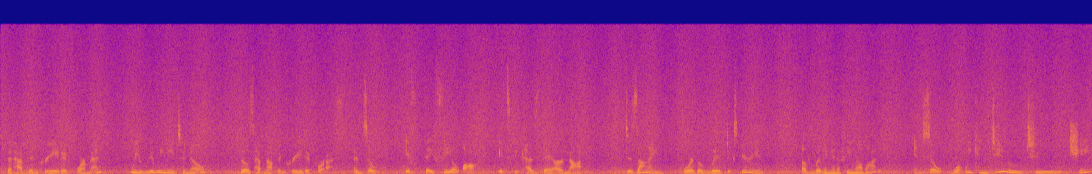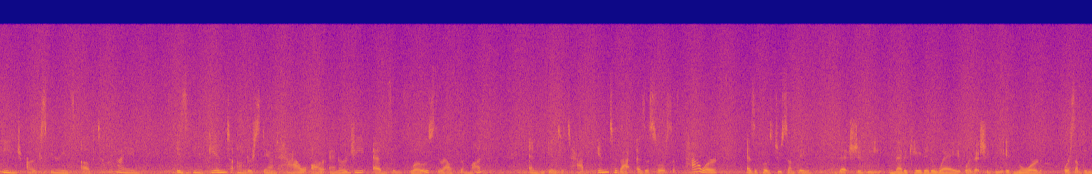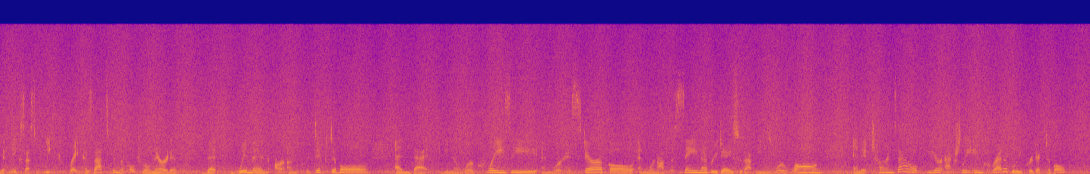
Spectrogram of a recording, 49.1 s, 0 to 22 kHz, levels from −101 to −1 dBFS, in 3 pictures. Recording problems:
hiss; loud; throughout; 3 dB below the speech

